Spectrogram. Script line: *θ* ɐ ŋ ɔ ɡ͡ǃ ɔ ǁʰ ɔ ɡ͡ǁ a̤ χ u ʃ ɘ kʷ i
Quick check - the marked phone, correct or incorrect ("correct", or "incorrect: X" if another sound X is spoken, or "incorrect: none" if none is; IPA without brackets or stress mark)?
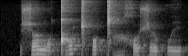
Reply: incorrect: ʃ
